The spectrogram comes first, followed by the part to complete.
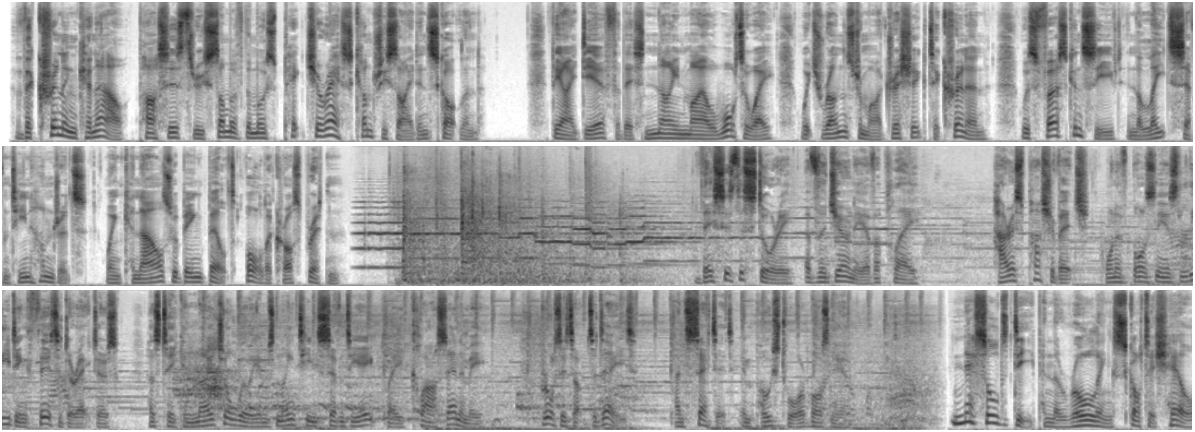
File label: Documentary Montage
